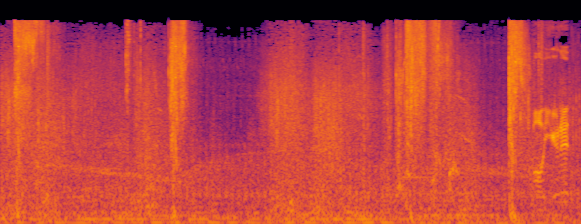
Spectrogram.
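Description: Web lines shoot out with sharp, hissing swishes.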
